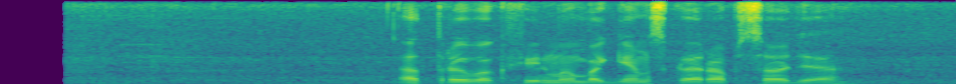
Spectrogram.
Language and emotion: Russian, neutral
